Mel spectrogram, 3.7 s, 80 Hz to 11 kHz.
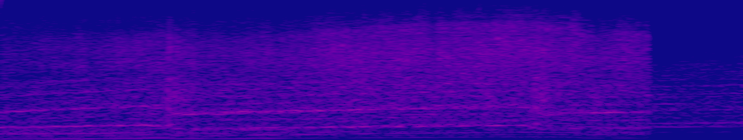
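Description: A Porsche 912 race car engine hums steadily at constant revs in a GT3 racing sim game, a layered harmonic drone that drops abruptly near the end as the car passes the line.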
